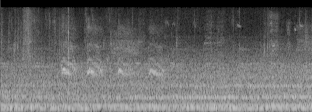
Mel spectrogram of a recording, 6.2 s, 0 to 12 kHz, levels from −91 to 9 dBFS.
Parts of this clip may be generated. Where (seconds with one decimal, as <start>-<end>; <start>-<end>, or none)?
0.6-1.8; 3.3-4.9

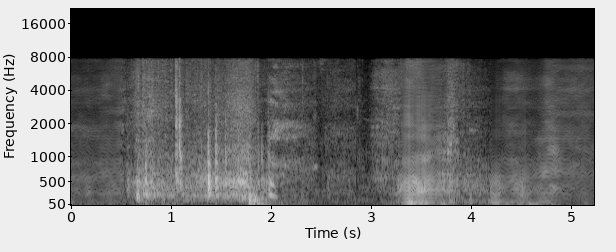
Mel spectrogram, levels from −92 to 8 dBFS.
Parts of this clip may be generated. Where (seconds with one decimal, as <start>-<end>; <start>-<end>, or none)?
0.0-0.5; 3.3-3.7; 4.2-5.2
